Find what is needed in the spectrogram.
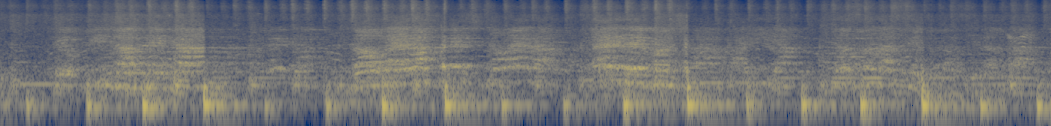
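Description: Live ciranda music: a group singing together over a steady bass drum beat, about two strokes a second, with crowd noise mixed in.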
